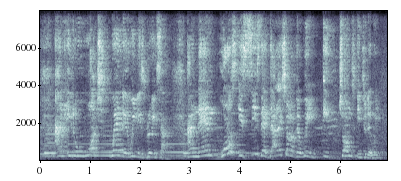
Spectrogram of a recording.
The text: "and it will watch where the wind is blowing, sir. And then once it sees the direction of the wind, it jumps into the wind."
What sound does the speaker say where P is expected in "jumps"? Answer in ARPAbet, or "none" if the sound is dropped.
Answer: none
